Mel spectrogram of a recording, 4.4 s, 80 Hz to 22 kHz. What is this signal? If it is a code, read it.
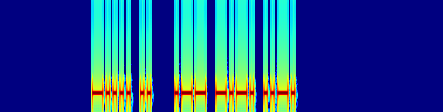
Morse code, heard as a keyed tone, about 36 wpm, 700 Hz. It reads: 6I WCF
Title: Winter Field Day Exchanges Encore 35wpm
